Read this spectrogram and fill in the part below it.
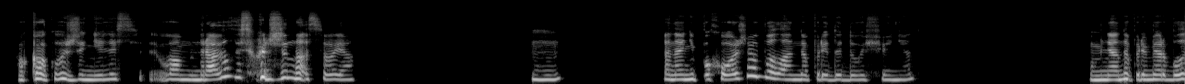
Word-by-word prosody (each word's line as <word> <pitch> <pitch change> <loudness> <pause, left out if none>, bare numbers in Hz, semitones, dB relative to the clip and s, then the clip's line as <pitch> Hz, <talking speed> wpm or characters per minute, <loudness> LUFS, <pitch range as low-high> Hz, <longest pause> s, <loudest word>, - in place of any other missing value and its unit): А 205 - -4
как 240 -1 +2
вы 260 +2 +3
женились? 220 +2 -2
Вам 230 -1 -1
нравилось 315 - +2
хоть 345 - +6
жена 275 0 +2
своя? 225 -2 -5 1.8
Мгм. 220 +1 0 1.0
Она 230 -1 +1
не 230 +1 +3
похожа 235 - 0
была 275 -10 +1
на 220 0 -2
предыдущую, 215 -1 -6
нет? 215 +5 -5 1.7
У 210 - -1
меня, 210 +1 +4
например, 225 -1 +1
был 220 +3 +2
225 Hz, 105 wpm, -23 LUFS, 215-245 Hz, 1.8 s, хоть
